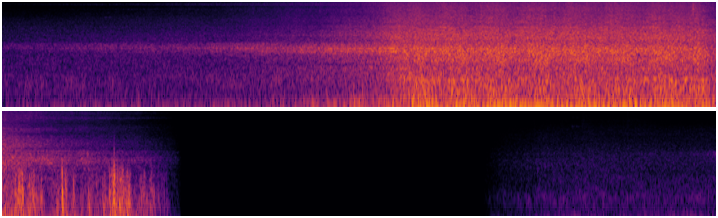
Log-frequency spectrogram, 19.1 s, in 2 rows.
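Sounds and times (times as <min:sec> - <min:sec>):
high-speed train passing: 0:00.0 - 0:11.8, 0:16.3 - 0:19.0.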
